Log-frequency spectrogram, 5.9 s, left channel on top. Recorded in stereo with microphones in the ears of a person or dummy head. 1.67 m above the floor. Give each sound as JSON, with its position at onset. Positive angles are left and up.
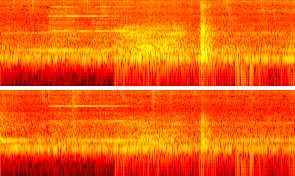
{"t": 0.9, "sound": "a phone ringing", "side_deg": 25, "distance_m": 4.0}
{"t": 2.3, "sound": "a sliding door", "side_deg": 85, "distance_m": 1.0}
